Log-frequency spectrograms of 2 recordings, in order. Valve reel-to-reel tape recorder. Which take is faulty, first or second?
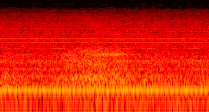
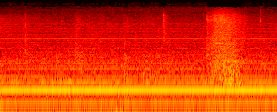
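second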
